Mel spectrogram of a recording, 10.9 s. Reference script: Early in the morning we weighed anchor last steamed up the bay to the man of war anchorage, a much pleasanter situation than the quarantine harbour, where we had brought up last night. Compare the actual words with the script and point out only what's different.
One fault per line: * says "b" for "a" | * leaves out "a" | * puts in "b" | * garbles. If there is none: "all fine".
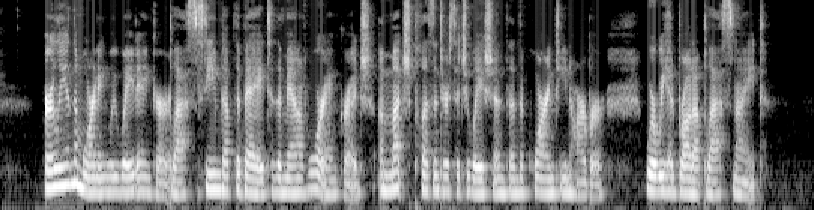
all fine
